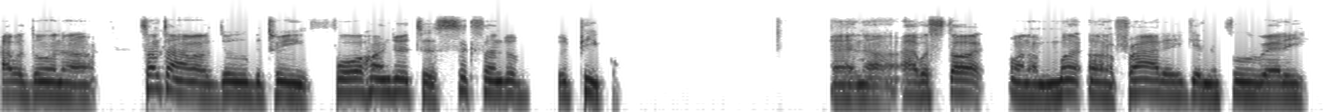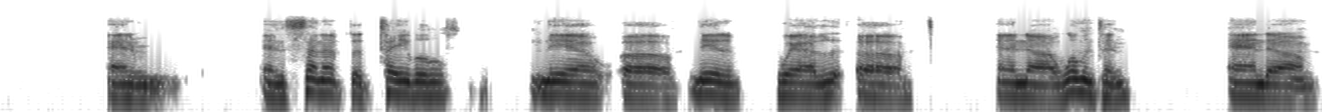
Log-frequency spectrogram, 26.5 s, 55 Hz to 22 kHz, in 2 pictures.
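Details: Aphasia in a 67-year-old man, 9 years after two strokes (January 2015 and March 2016), treated with speech therapy.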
